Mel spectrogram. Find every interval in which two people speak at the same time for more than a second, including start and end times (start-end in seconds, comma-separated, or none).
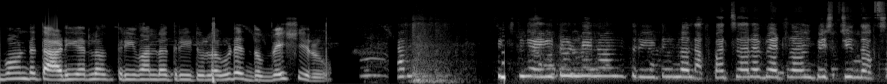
none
